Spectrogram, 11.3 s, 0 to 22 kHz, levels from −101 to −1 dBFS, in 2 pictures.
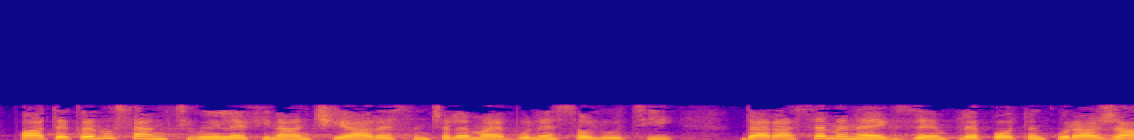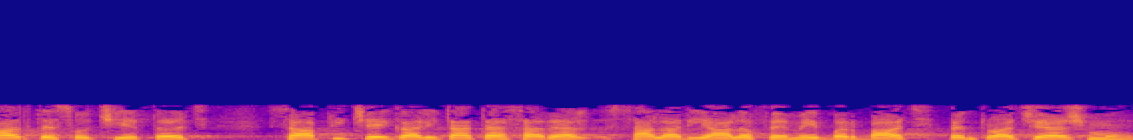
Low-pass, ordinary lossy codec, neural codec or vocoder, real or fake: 5.4 kHz; none; none; real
